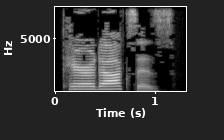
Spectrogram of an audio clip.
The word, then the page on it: paradoxes: British English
